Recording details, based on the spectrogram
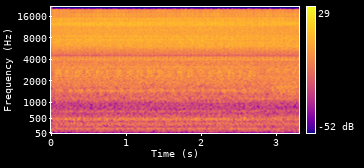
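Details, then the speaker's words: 2012 Mazda 3, 2.0 L naturally aspirated, 184,000 miles, check engine light on: idle has an uneven, lumpy beat with about three or four stumbles a second that come and go, an intermittent misfire that doesn't feel terrible, cylinder not yet identified. "It's not a consistent misfire. I'll say that much. And when it does misfire, it doesn't feel like too like terrible."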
